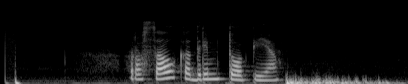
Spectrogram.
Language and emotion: Russian, neutral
